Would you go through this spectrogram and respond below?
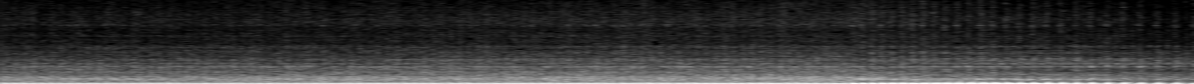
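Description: A portable generator's small engine runs with a steady low, rough chugging that grows louder and heavier near the end as it picks up, close and continuous.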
